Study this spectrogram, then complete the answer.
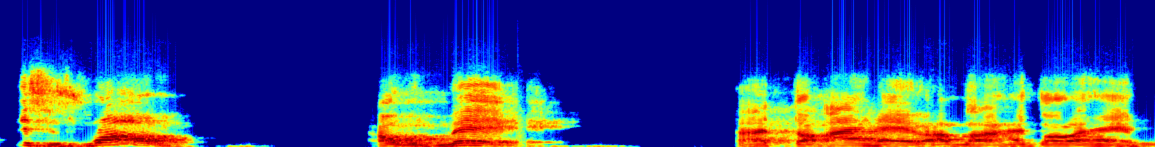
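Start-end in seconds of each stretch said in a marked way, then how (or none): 0.1-1.0 sharp indignant outburst, higher and louder; retold outrage. Watching police shoot a walking kid, shouts in outrage. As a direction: blurt it out like you just saw injustice.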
